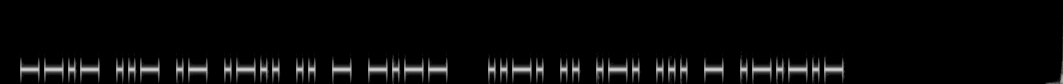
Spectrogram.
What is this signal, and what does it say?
Morse code, heard as a keyed tone, about 21 wpm, 700 Hz. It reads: QUALITY FIRST.
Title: Sentences from Top 1000 Words - Review Part 4 - 20wpm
